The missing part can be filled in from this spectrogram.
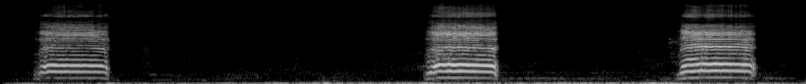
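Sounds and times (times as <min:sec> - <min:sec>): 
faint low background rumble: 0:00.0 - 0:08.0
animal bleat: 0:00.3 - 0:01.2, 0:04.2 - 0:05.1, 0:06.7 - 0:07.7.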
